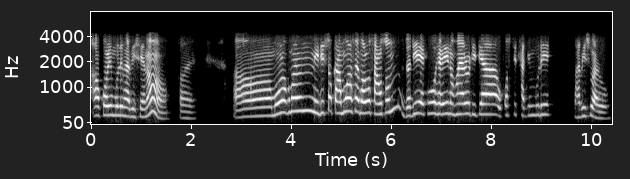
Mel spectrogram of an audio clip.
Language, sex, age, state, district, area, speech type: Assamese, female, 30-45, Assam, Kamrup Metropolitan, urban, conversation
